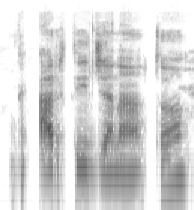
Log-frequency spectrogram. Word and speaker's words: artigianato: Okay, pronounce it, Sean. Artigianato.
